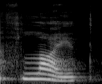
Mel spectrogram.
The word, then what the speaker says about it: flight: هما بيغيروا نطق بعض، فتاني نطق هناخده ليه لما بيجي في نص الكلمة ما بنطقهوش ولا كأني شايفاه، وشرط ان لازم يجي قبليه حرف الاي، زي كلمة flight flight جي حرف الاي قبل الجي اتش وما نطقتوش فقلتها flight.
